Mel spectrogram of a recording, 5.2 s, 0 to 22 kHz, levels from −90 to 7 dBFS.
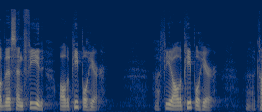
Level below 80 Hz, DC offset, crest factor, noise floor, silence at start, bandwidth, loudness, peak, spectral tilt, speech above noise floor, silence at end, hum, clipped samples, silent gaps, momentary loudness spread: -86 dBFS; under 0.1%; 20 dB; -77 dBFS; 0 s; 15.5 kHz; -36 LUFS; -18 dBFS; -4.5 dB/octave; 41 dB; 0 s; none; under 0.1%; none; 16 LU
